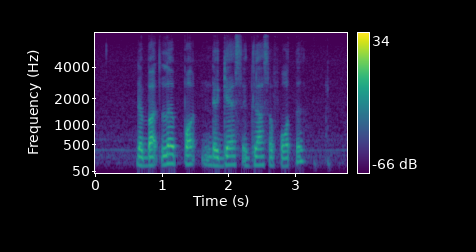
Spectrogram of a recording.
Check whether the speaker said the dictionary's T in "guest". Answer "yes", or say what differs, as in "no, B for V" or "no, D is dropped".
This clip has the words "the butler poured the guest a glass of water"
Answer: no, T is dropped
